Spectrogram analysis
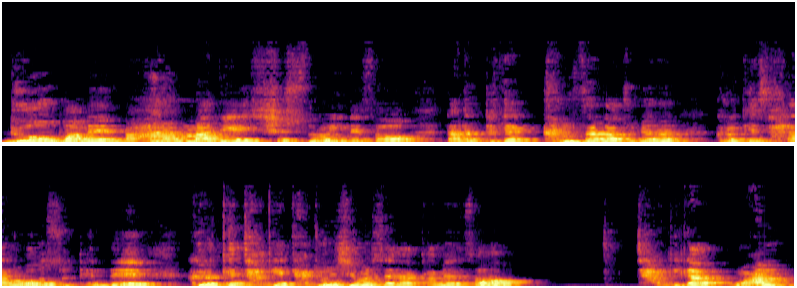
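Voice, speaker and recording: Male children's pastor with a high voice, telling an animated Bible story, recorded from a distance in a reverberant church. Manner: animated, acts out quoted voices, asks children questions. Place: church sanctuary.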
